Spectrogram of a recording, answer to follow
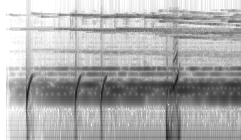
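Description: Logo intro jingle: three quick rising plops over a held chord with high chimes, then a longer upward swoop near the end.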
